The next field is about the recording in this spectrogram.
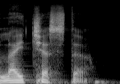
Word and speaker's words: Leicester: L-E-I, C-E-S-T-E-R. Most Malaysians would say Leicester or Leicester, okay? But apparently the right way to say it is Leicester, because English is a freaking weird language.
